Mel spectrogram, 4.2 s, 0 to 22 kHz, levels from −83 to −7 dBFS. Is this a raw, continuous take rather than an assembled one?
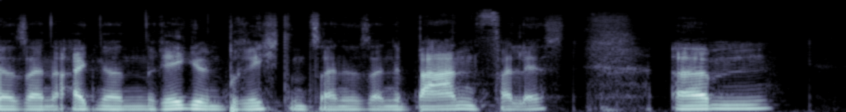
no; 1 cut; at 3.3 s

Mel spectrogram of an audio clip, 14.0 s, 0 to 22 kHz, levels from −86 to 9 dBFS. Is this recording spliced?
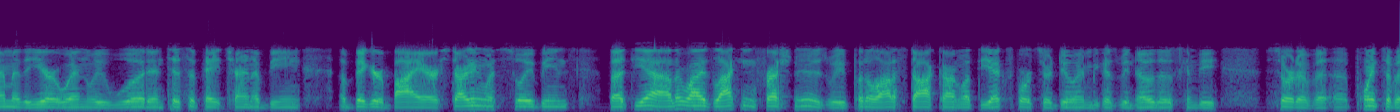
yes; 1 cut; at 5.9 s

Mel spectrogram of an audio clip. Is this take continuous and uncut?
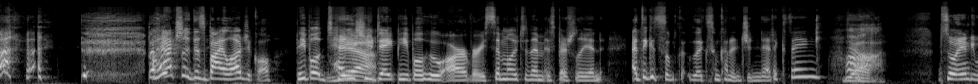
yes; 0 cuts

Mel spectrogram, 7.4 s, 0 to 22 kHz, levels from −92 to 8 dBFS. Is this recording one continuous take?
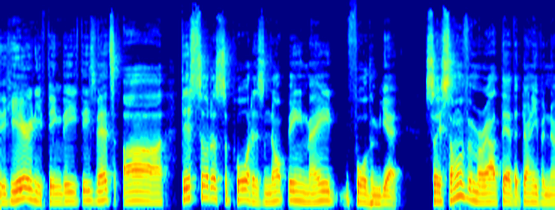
yes; 0 cuts

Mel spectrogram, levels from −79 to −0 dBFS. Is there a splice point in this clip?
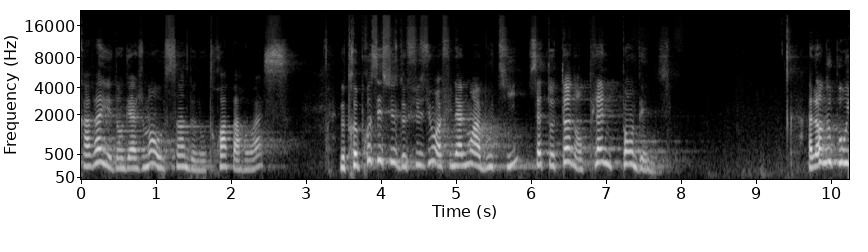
no; 0 cuts

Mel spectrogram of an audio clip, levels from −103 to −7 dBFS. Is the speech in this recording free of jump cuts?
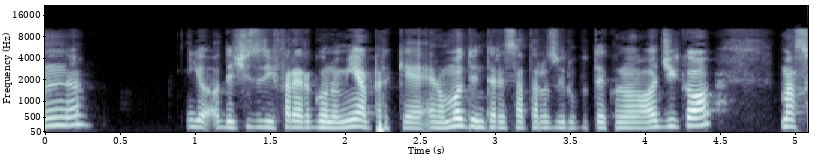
yes; 0 cuts

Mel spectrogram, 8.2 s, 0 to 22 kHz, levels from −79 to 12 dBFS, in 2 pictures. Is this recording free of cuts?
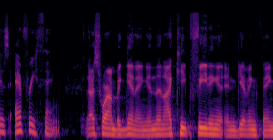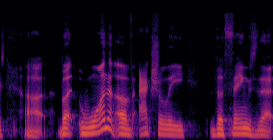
no; 2 cuts; at 1.2 s, 3.3 s

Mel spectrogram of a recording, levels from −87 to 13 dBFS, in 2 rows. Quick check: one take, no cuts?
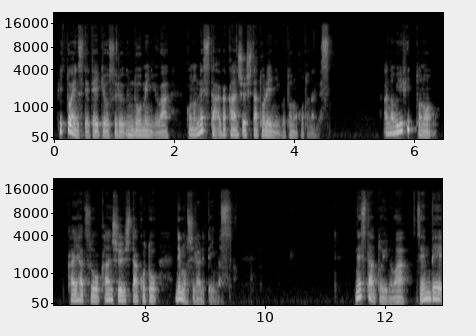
no; 2 cuts; at 5.4 s, 11.4 s

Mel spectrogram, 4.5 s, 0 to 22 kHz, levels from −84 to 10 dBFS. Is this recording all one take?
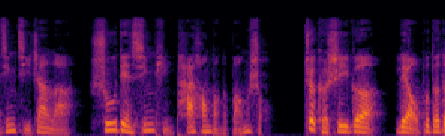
yes; 0 cuts

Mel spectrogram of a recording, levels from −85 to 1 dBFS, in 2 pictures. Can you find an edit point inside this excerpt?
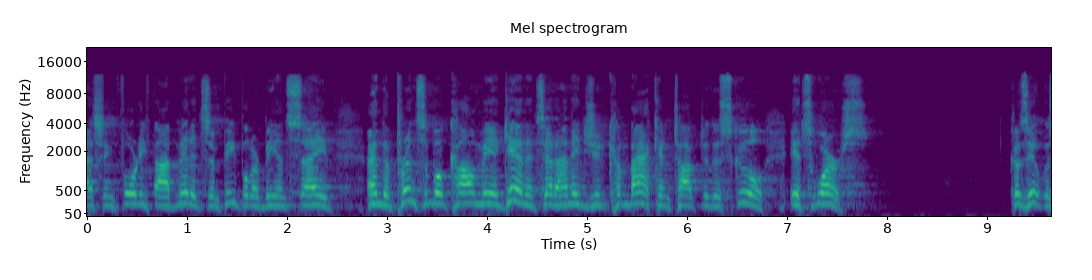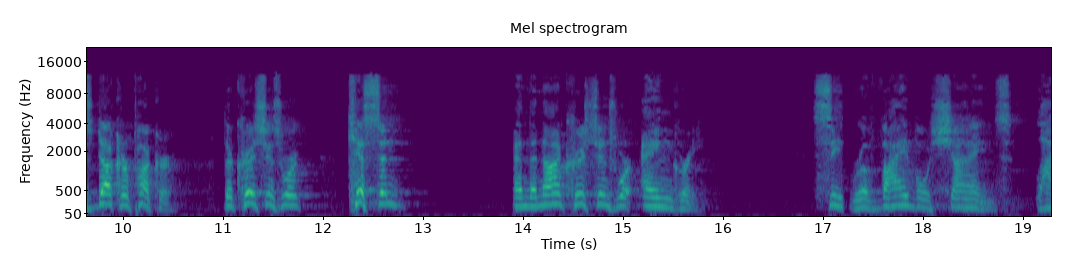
yes; 1 cut; at 17.2 s

